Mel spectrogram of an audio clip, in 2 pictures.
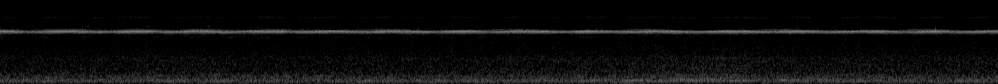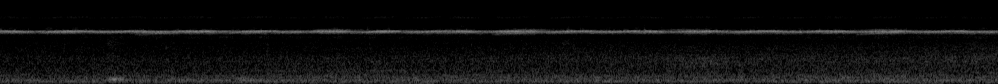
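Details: Insects calling through a pitch-dark autumn night in Japan, a constant piercing high trill holding steady for the whole stretch, with slight rhythmic throbbing and a quiet low background murmur.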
